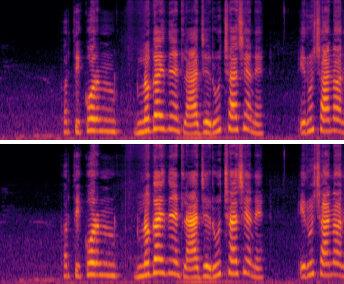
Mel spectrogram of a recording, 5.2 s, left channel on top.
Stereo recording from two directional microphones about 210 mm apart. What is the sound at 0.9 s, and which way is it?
A woman's voice, 5° left (ahead or behind).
